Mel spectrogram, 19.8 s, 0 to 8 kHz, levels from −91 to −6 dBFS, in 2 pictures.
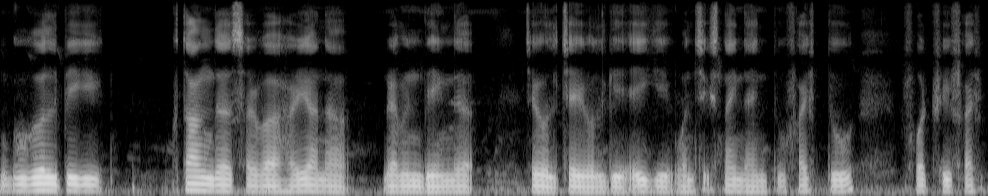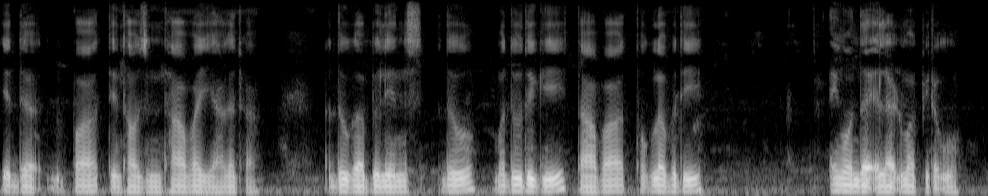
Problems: background sounds at intervals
